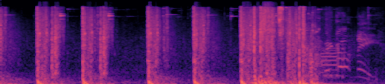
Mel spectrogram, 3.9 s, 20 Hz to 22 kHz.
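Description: Rapid bursts of gunfire from a Warzone (Black Ops 6 era) match, five sharp shots spaced evenly, then a denser volley trailing into chirpy game effects, loud and close.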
